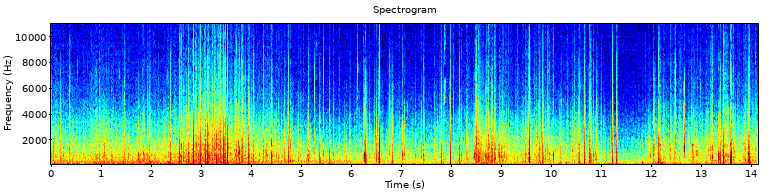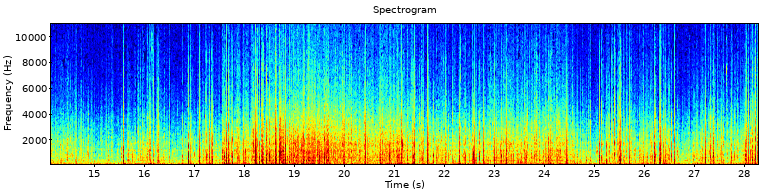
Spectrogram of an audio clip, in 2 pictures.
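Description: Rain falling on a tent's flexible fabric roof: a dense, steady stream of drop impacts, a little heavier about three seconds in and again past the halfway point.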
